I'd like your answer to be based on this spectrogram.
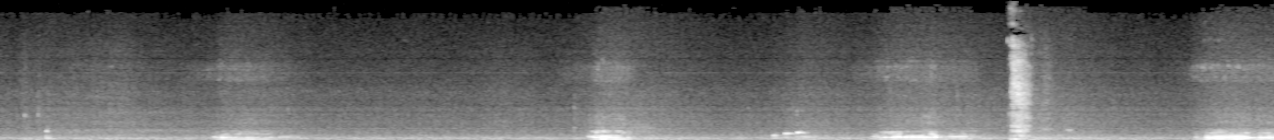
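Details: Sleeping cat snoring: soft, irregular snoring breaths, about four to five over the stretch, in a quiet room.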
